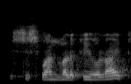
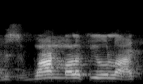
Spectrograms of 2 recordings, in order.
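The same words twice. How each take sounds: First: It's just one molecule light, much softer with a light rise on light; dropped quiet. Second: ONE stressed with a falling tune; one molecule light. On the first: Showing viewers the light turns ordinary on camera, hushed. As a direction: throw it away under the breath, deflated. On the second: Explaining a molecule of light to viewers, stressing one. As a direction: lean on the word one, landing it firmly. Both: Shown as a demonstration.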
